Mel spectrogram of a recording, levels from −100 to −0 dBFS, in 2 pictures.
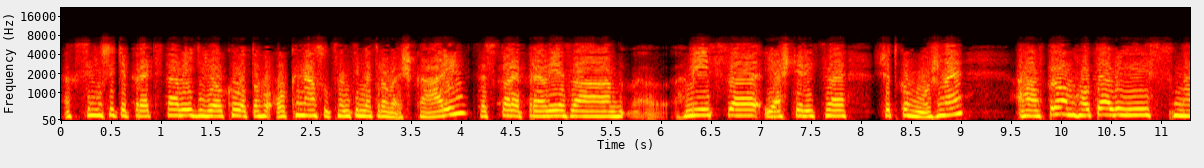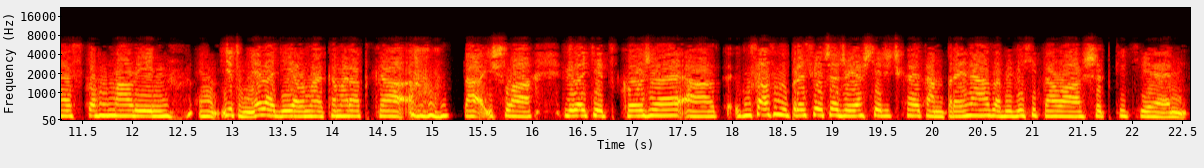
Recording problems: distortion; heavy; 31% of the sound clipped
garbled, watery; slightly

